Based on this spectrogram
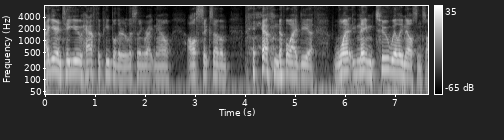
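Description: With ordinary pitch variation, a man speaks at a moderate pace and fairly high pitch. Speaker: podcast co-host. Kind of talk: casual chat. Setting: remote call from home. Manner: loud.

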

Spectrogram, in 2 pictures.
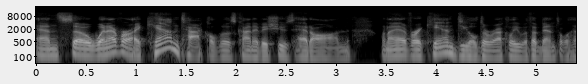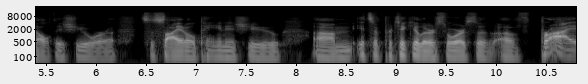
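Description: With an American accent and a plain, everyday voice, a man speaks at a moderate pace, his fairly low pitch showing ordinary variation. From New York City, Lower East Side. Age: 40s. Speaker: Broadway producer and writer. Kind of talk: casual interview.

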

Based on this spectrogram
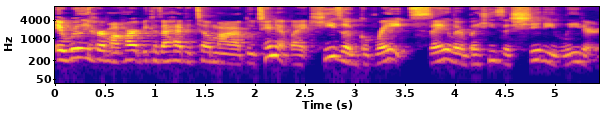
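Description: A woman talks in a plain, everyday voice at a medium pitch. Her intonation is lively and her pace fairly quick. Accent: American. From Wisconsin, US. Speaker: solo podcaster, military service member. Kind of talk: casual conversation, personal storytelling.

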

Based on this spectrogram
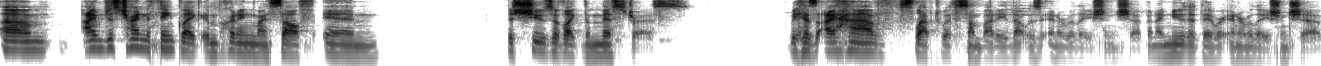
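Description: Recorded very cleanly against a silent background, a man with a plain, everyday voice speaks fairly low in pitch at a moderate pace with lively intonation. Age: 40s. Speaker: podcast co-host. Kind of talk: casual chat.

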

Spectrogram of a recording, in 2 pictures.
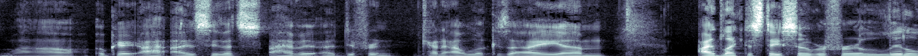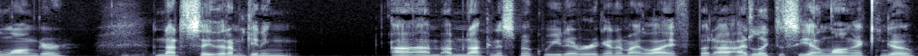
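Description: A man speaks at a fairly quick pace in a normal speaking voice, his pitch medium and his intonation fairly even. The recording is very clean, with a silent background. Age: 20s. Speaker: guest, cousin of host.

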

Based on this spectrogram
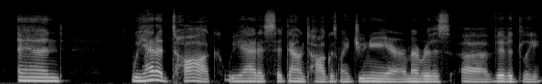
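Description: Against a quiet background, a man with an American accent uses a plain, everyday voice, fairly high in pitch, at a fairly quick pace with fairly even intonation. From US South, Forsyth County. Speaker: film student. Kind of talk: casual chat.

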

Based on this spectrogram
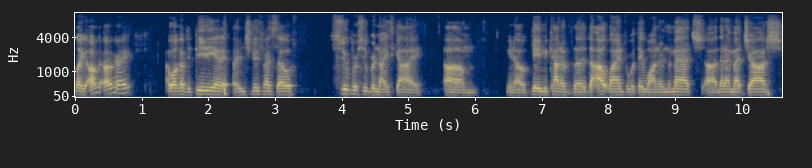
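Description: With an American accent, a man of medium pitch speaks fairly quickly in fairly even intonation, using an unremarkable speaking voice. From Chicago. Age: 20s. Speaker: professional wrestler. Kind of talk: casual interview.

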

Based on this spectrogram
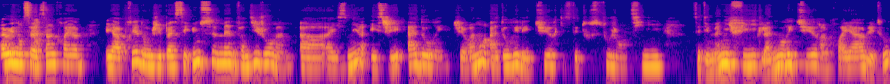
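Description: A woman's somewhat breathy voice, medium in pitch with ordinary pitch variation, at a fairly slow pace. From France. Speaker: expat mother. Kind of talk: testimony.

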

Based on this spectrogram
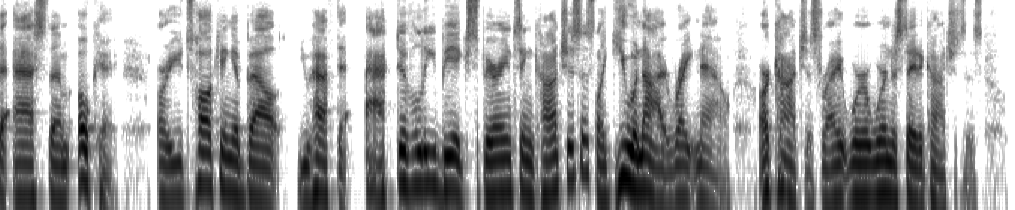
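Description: Over a quiet background, a man talks in a normal speaking voice at medium pitch with ordinary pitch variation. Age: 30s. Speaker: anti-abortion debater. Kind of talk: casual interview.

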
